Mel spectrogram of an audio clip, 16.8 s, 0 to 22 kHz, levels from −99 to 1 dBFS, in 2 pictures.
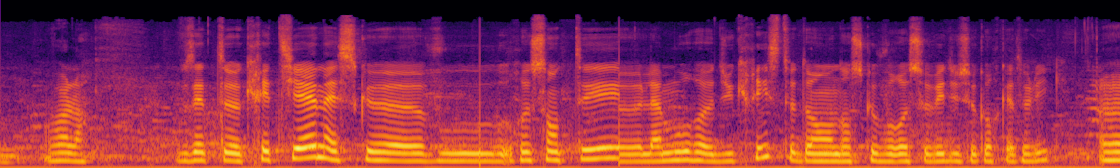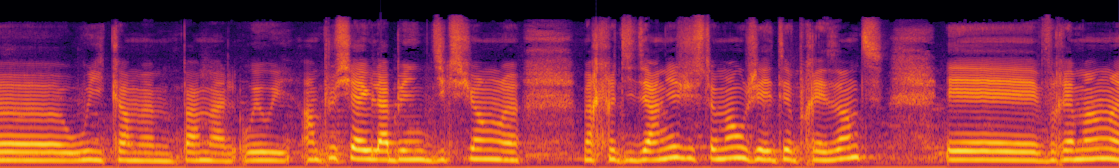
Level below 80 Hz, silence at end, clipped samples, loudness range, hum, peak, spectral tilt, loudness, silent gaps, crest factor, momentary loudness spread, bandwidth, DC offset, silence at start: -52 dBFS; 0 s; under 0.1%; 2 LU; none; 0 dBFS; -5.5 dB/octave; -15 LUFS; none; 14 dB; 9 LU; 15 kHz; 2%; 0 s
